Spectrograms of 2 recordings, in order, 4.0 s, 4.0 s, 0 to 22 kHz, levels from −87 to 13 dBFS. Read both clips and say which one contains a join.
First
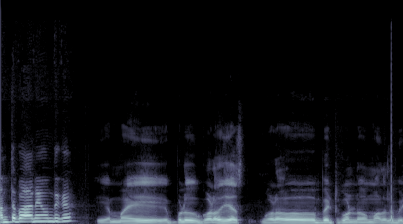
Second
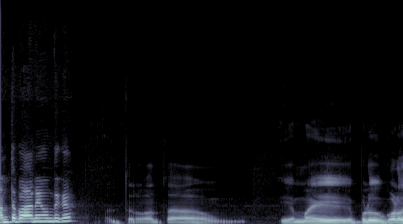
first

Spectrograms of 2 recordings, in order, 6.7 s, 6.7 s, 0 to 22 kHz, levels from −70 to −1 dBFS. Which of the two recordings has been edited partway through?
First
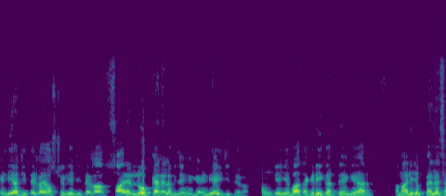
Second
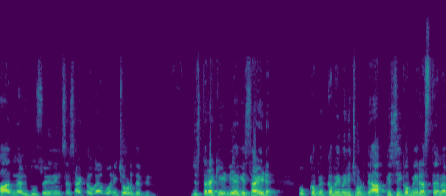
first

